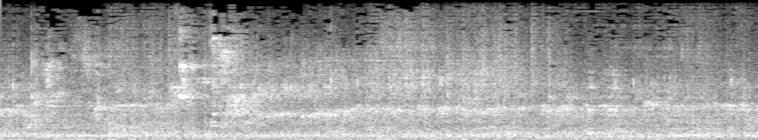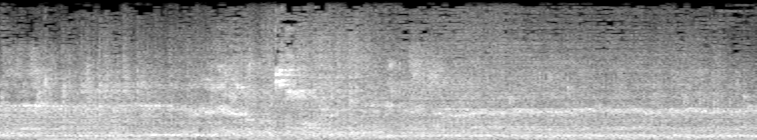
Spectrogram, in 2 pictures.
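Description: Loud electronic music plays through loudspeakers with a steady low drone and dense noisy textures.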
